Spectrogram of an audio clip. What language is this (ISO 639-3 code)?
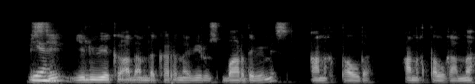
kaz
